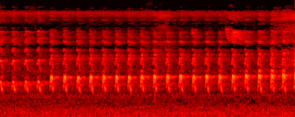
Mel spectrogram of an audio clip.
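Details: Wild hornbill, a rare and protected Indonesian bird, heard behind a house: a rapid, regular string of clipped, nasal notes, near three per second, steady in pitch and loudness, over a low background hiss.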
